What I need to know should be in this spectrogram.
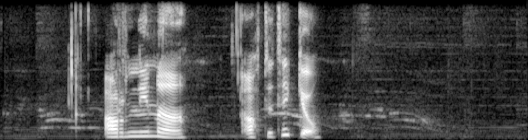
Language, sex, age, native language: Icelandic, female, 20-29, Icelandic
